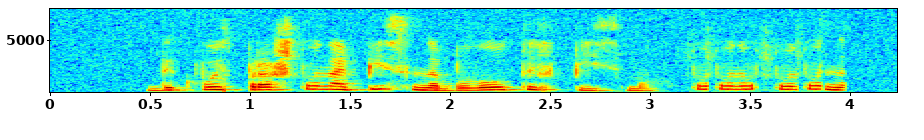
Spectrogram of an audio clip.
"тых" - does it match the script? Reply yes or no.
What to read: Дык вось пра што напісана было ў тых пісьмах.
yes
